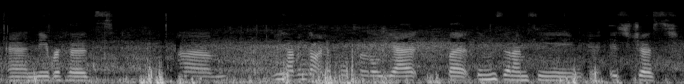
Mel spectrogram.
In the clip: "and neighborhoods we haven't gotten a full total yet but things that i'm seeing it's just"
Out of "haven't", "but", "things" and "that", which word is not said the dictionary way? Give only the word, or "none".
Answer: none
